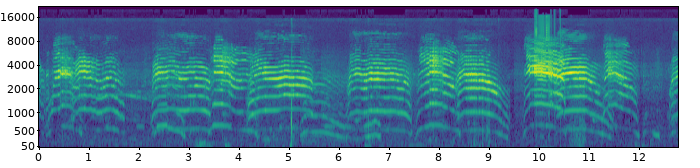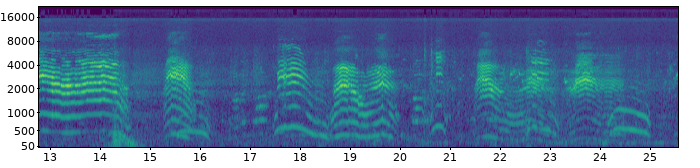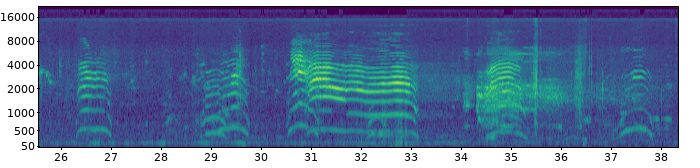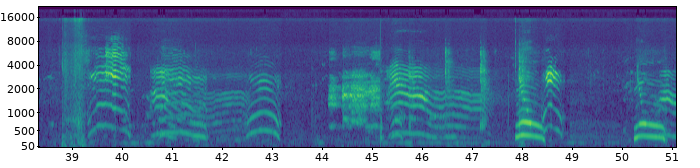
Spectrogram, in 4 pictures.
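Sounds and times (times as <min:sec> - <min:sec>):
kittens meowing loudly: 0:00.0 - 0:12.0, 0:12.6 - 0:16.2, 0:17.5 - 0:20.0, 0:20.6 - 0:25.0, 0:26.3 - 0:27.1, 0:28.8 - 0:29.8, 0:30.5 - 0:33.2, 0:34.0 - 0:37.9, 0:39.3 - 0:43.2, 0:44.6 - 0:47.5.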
